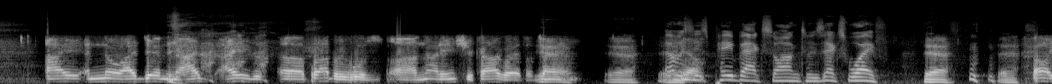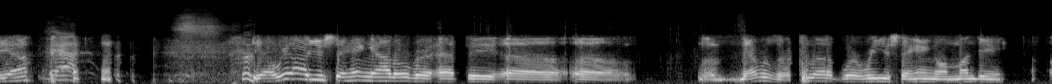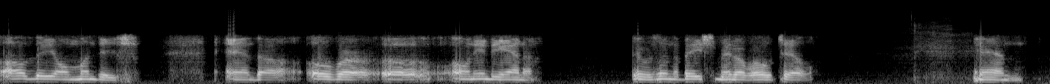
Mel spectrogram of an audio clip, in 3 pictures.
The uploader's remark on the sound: joins the conversation over the phone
